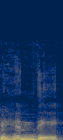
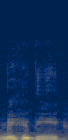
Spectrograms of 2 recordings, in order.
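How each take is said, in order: First: It is said in the neighbouring-country form. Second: It is said in the local Bengali form. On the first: "পার্শ্ববর্তী দেশের মতো করেই বলে" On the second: "অবশ্যই এভাবে বললে অনেকে বুঝবেন"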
